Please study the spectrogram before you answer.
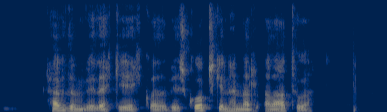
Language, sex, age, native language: Icelandic, male, 30-39, Icelandic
